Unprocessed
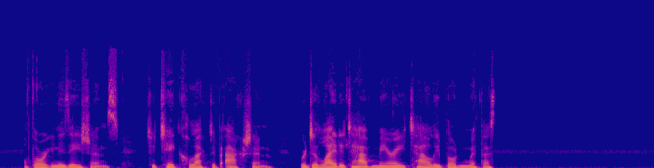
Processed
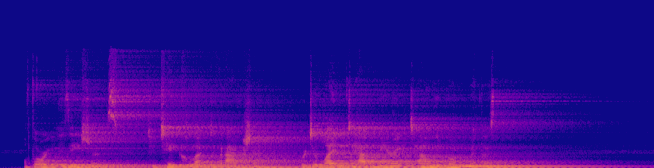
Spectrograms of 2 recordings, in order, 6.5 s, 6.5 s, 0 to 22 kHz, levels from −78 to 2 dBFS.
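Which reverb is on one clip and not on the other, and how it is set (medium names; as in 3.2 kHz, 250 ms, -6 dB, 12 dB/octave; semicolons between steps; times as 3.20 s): FDN reverb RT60 3.3 s, high-frequency decay 0.95×, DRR -1 dB; trim -2.5 dB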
